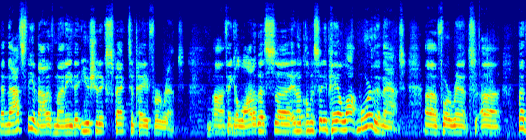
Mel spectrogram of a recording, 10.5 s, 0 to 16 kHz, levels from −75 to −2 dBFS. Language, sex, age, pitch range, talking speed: English, male, 40-59, 140-185 Hz, 205 wpm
